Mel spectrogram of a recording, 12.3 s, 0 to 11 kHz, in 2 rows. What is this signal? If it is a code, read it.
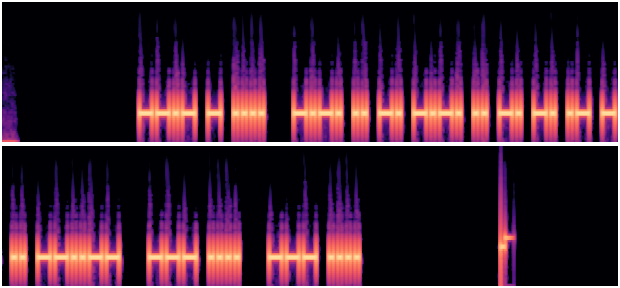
Morse code, heard as a keyed tone, about 28 wpm, 700 Hz. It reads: QTH CINCINNATI, OH OH
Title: K1USN SST QSO Practice 28wpm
